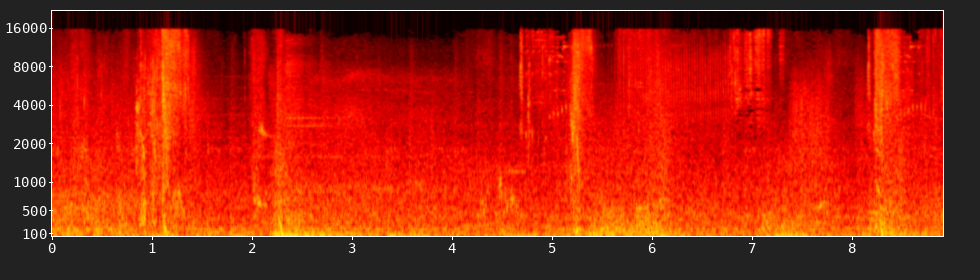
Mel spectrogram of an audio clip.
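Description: Web lines shoot out with sharp snapping whooshes.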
